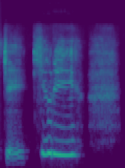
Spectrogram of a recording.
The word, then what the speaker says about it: JQT: and executive director of jqt vancouver which is pronounced as j cutie and um it's a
